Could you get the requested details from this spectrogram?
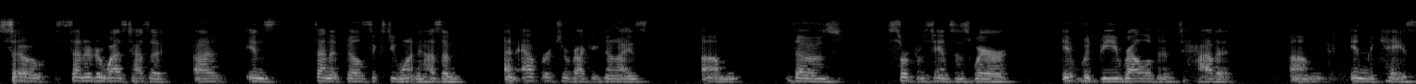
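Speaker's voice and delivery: voice giving out mid-sentence, short of breath. Speaking in support of senate bill sixty-one, short of breath: losing voice. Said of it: "I'm losing my voice".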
